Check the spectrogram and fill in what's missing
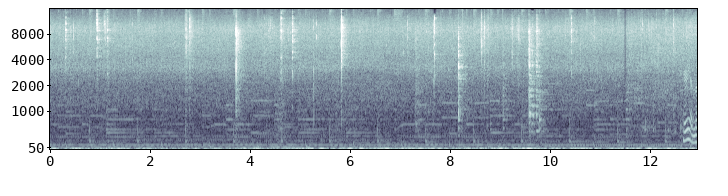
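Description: Two cloves of crushed garlic frying with soft vegetables in a pan, a constant close sizzle with scattered scrapes and taps of a utensil stirring.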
